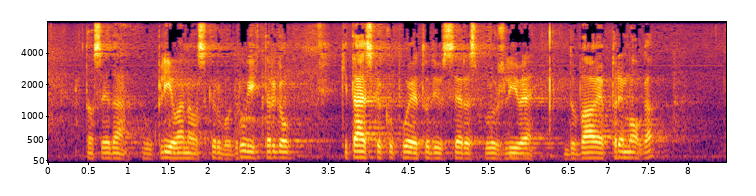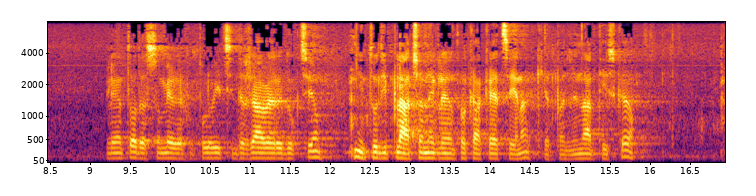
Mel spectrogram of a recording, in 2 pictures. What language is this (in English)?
Slovenian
